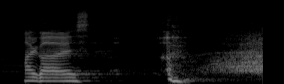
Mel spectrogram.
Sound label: ahhuh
